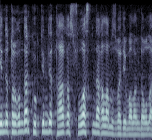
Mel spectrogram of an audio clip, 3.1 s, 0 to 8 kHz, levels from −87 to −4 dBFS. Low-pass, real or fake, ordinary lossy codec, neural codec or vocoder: 7.2 kHz; real; none; none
